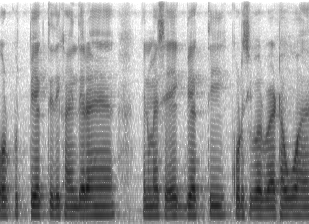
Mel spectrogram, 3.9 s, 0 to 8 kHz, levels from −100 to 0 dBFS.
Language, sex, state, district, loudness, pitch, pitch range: Hindi, male, Uttar Pradesh, Shamli, -17 LUFS, 120 Hz, 115-125 Hz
